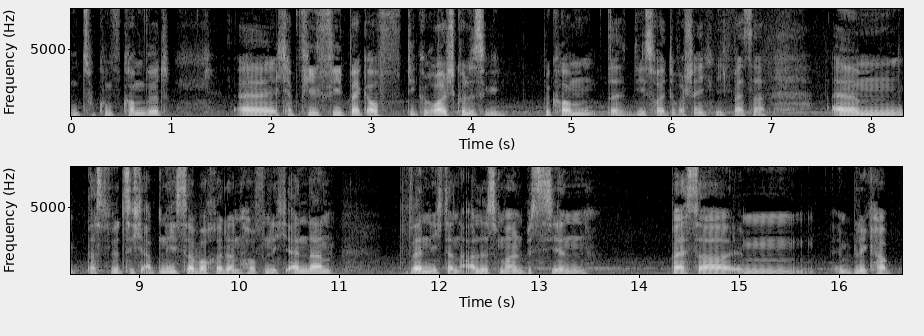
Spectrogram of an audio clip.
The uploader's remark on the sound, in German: Heute mal vom Autobahn Parkplatz. Auf dem nachhause weg hab ich kurz das Auto abgestellt das Mikrofon angeschlossen und auf Aufnahme gedrückt. Hoffentlich mit besserer Sound Kulisse.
